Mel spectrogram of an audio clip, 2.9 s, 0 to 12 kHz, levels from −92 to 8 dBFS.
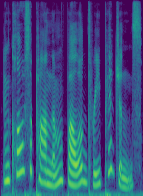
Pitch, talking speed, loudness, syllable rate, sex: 260 Hz, 145 wpm, -17 LUFS, 4.4 syllables/s, female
